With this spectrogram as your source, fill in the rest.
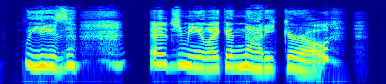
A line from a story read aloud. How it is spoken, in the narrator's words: Secret moaned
